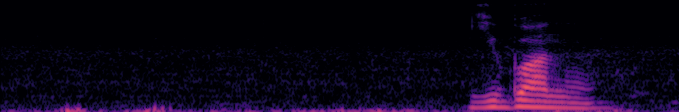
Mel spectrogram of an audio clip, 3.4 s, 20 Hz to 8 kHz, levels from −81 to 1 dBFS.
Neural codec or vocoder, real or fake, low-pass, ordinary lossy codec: vocoder, 44.1 kHz, 128 mel bands every 256 samples, BigVGAN v2; fake; 7.2 kHz; none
